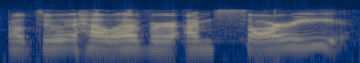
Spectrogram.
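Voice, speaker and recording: Bright-voiced woman streaming a game. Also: fairly high pitch, fairly even intonation, a little slow, clean tone, highs cut off. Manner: self-deprecating, chatty, muttering reactions. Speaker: live streamer playing a game. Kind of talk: casual game stream commentary.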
